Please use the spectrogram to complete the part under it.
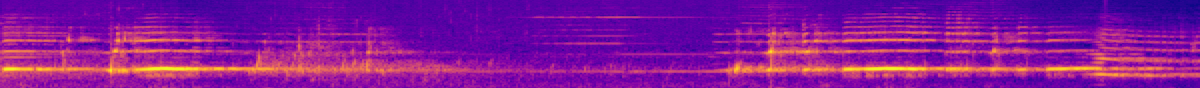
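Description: An electric whisk played as a musical instrument, its whirring motor forming sustained harmonic tones that shift in pitch. The sound sinks to a quiet drone midway, then swells loud again.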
